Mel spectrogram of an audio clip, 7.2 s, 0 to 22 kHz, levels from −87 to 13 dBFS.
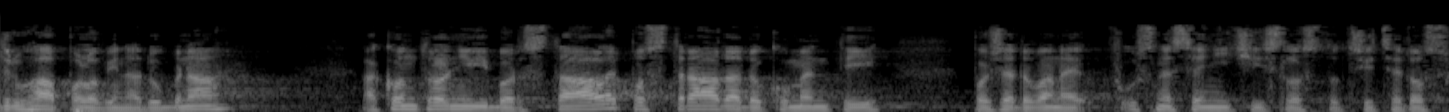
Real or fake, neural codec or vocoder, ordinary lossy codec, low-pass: fake; vocoder, 48 kHz, 128 mel bands, Vocos; MP3, 32 kbps; 10.8 kHz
